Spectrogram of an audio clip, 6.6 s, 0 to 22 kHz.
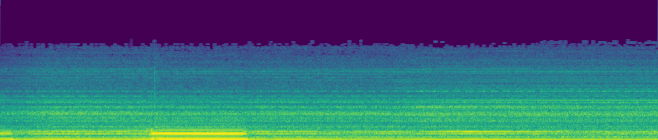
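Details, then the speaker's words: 3018 CNC after Z-axis linear rod fix, set screws tightened: spindle hums steadily at one pitch with only slight rattle underneath; less rattling than before, which had caused endmill chatter on an aluminum cut, though linear rods limit improvement. "well i definitely think it sounds better not as much rattling it definitely is improved but this thing's never going to be perfect because you're using linear rods"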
